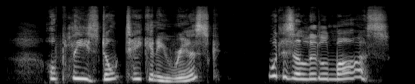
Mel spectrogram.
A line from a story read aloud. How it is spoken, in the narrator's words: Elsie exclaimed eagerly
